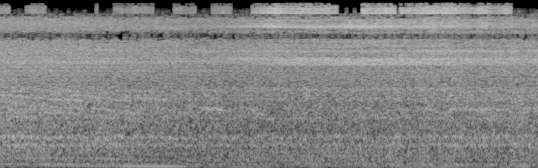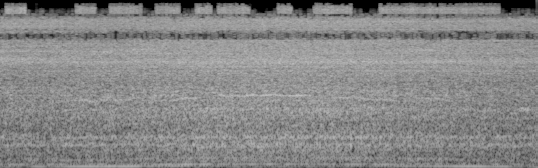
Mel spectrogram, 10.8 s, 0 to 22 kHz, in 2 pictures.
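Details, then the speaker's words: 2004 Buick LeSabre after misfire repair, coolant flush, new thermostat, belt and battery, warming up: steady even idle with smooth hum, no stumble; check engine light gone, coolant temp normal; normal idle. "she's running smooth on this last test drive here everything looks good"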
